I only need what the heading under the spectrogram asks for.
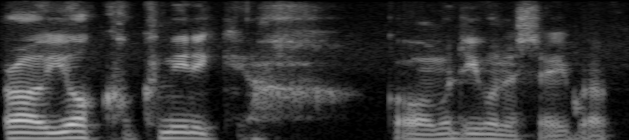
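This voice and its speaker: Male, thirties, British. Low-pitched, insistent debater who stumbles and repeats himself, recorded dry. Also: gravelly, mellow, dry recording. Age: 30s. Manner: repetitive, halting, insistent, sweary slang. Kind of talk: heated argumentative debate.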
